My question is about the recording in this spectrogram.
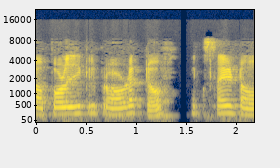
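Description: Speech only: a lecturer talking in continuous phrases with brief pauses.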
